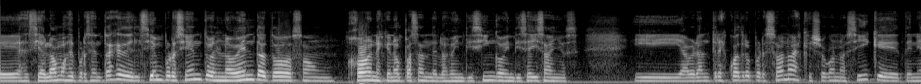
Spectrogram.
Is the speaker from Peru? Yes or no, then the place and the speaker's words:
yes; Peru; moved away; Yo soy de Perú.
